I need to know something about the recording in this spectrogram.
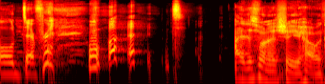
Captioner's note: laughing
